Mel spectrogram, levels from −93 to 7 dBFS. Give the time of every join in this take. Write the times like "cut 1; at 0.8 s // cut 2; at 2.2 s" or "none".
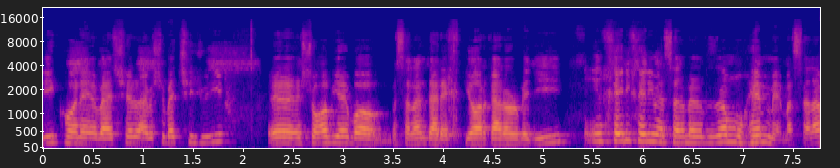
cut 1; at 5.4 s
